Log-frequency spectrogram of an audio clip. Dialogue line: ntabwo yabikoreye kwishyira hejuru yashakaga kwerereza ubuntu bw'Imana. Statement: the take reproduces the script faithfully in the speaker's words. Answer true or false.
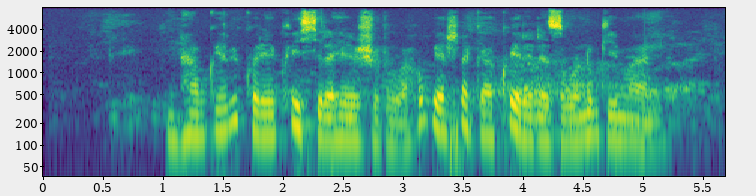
false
